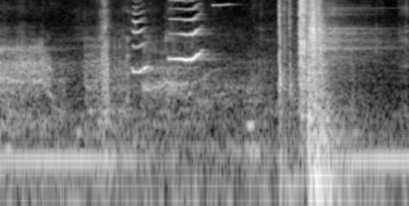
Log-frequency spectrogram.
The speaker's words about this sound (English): The door is shut, Mr. Harker.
